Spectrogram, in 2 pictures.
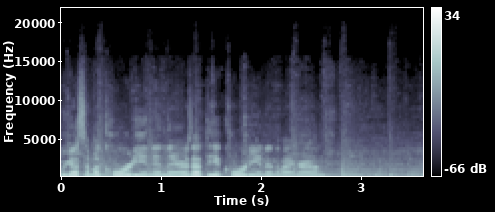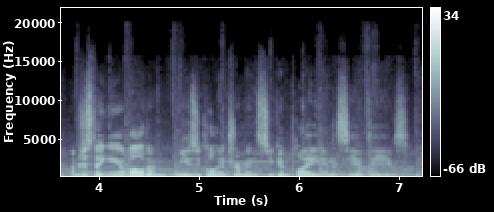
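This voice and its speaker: A man's voice: medium pitch, expressive, quick pace, music in the background. A man hosting a reaction video, giving casual off-the-cuff commentary in colloquial language as he thinks aloud.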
